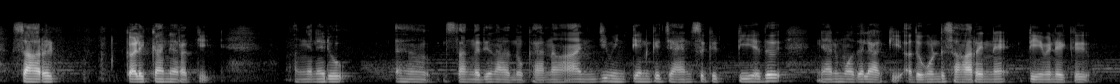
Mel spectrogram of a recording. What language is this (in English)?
Malayalam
